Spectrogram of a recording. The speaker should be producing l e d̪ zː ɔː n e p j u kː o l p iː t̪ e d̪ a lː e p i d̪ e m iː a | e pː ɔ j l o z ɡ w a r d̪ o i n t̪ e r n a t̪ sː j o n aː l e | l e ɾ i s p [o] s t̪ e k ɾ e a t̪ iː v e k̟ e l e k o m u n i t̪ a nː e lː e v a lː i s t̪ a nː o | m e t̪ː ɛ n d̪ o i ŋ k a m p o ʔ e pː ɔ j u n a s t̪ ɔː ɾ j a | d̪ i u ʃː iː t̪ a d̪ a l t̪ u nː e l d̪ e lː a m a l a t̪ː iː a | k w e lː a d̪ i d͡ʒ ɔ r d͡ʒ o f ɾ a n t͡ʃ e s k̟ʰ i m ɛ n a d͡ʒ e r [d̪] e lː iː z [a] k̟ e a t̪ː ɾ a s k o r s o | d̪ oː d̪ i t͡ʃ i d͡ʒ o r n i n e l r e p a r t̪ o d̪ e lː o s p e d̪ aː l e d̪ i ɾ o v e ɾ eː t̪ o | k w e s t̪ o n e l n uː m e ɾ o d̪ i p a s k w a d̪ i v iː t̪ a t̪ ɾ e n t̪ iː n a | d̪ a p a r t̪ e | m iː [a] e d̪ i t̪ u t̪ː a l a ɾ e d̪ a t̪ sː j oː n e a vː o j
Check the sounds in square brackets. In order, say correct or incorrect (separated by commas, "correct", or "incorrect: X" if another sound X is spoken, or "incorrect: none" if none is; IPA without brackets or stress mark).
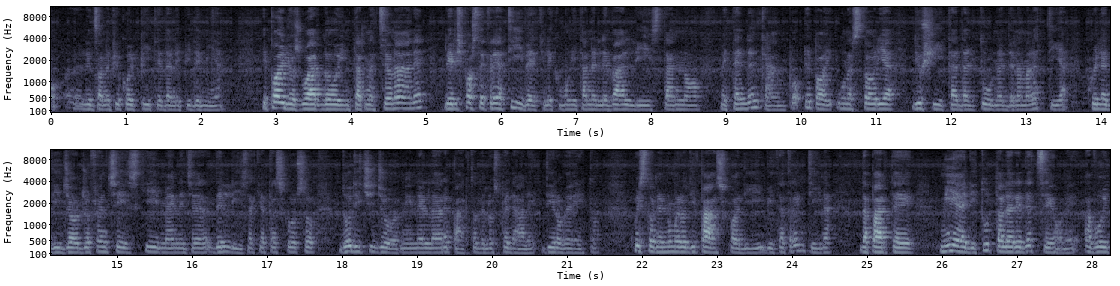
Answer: incorrect: ɔ, correct, correct, correct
